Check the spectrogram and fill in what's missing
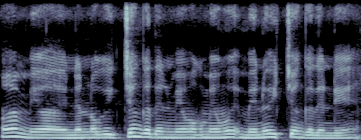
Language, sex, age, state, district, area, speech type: Telugu, male, 45-60, Andhra Pradesh, Eluru, rural, spontaneous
